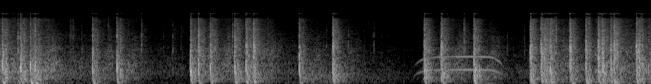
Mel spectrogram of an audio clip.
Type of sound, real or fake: real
